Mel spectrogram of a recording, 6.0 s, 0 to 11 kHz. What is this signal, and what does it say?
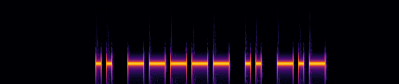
Morse code, heard as a keyed tone, about 15 wpm, 700 Hz. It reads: I0IK
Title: DXCC-100 Call Signs - 4 Characters - Repeated 3x - 15wpm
